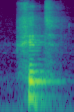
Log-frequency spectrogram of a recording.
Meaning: 1. lignite 2. jet (black, gemstone-like geological material) 3. a stone made of this material
- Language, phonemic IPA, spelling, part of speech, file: Dutch, /ɣɪt/, git, noun, Nl-git.ogg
